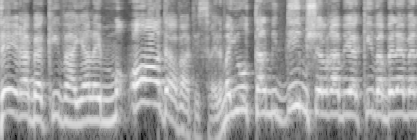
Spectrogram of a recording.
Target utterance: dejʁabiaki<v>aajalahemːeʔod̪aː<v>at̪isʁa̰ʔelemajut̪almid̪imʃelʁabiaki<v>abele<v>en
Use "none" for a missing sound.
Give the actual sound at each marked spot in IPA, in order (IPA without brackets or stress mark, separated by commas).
v, v, v, v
